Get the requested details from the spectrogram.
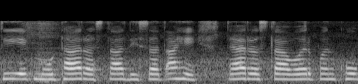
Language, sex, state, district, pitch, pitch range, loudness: Marathi, female, Maharashtra, Dhule, 245 Hz, 240-250 Hz, -15 LUFS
